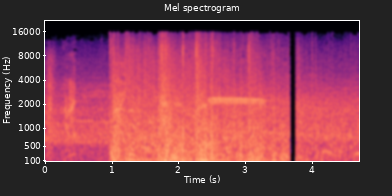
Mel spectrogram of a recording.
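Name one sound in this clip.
Armoured players crash into each other with heavy thuds.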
